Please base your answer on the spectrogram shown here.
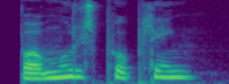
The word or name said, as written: bomuldspoplin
